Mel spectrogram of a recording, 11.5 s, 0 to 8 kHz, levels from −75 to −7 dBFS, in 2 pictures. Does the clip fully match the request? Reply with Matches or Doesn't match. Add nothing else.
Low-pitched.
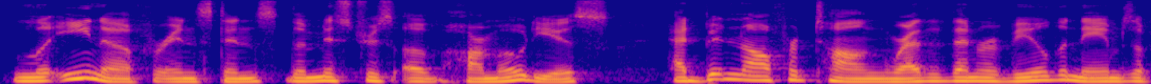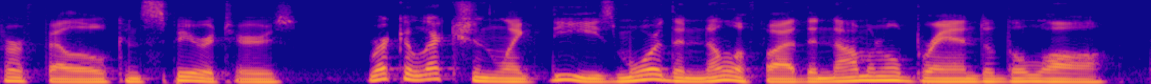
Matches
